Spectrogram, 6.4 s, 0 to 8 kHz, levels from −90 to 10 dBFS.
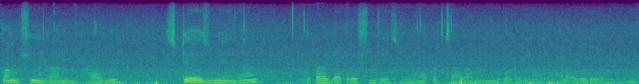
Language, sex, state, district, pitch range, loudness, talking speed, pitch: Telugu, female, Andhra Pradesh, Srikakulam, 165-190 Hz, -21 LUFS, 120 wpm, 175 Hz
